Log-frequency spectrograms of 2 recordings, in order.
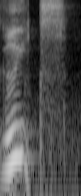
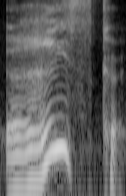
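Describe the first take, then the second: First: The word ends with a 'ks' sound. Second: The word ends with an 'sk' sound. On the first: The speaker calls it wrong. "c'est rix la di rix rix rix" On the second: The speaker calls it right. "le mot c'est risque"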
